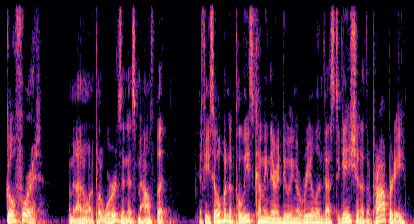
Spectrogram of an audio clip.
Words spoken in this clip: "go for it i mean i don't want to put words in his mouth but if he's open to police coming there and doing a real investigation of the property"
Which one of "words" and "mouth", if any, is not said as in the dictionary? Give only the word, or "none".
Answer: none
